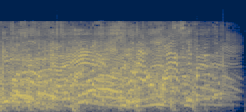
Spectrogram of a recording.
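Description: Several voices talking at once in a short stretch of sitcom dialogue.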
